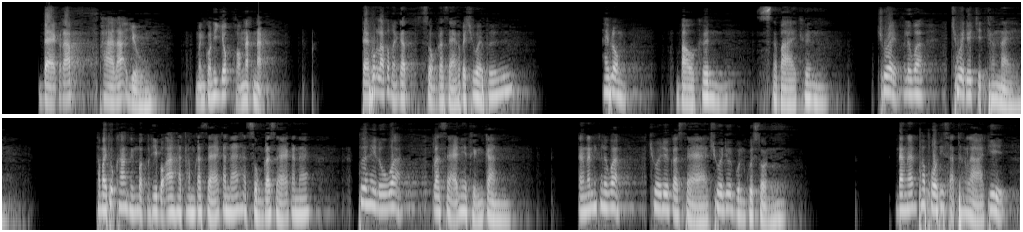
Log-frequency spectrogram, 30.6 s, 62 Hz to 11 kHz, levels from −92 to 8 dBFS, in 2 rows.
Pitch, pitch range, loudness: 130 Hz, 105-155 Hz, -19 LUFS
